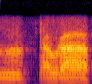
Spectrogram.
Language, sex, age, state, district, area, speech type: Tamil, male, 18-30, Tamil Nadu, Thanjavur, rural, conversation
